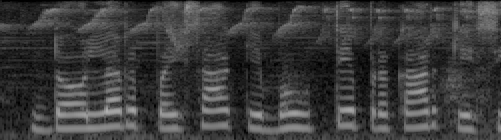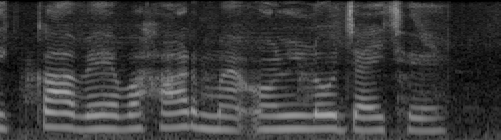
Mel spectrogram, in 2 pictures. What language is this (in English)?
Maithili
